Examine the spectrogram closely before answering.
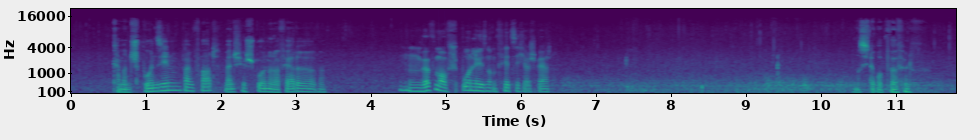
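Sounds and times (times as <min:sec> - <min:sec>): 
rain pattering in a thunderstorm: 0:00.0 - 0:11.8
speech: 0:00.6 - 0:03.5, 0:04.4 - 0:06.6, 0:10.5 - 0:11.4
low rolling thunder: 0:06.0 - 0:11.8.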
